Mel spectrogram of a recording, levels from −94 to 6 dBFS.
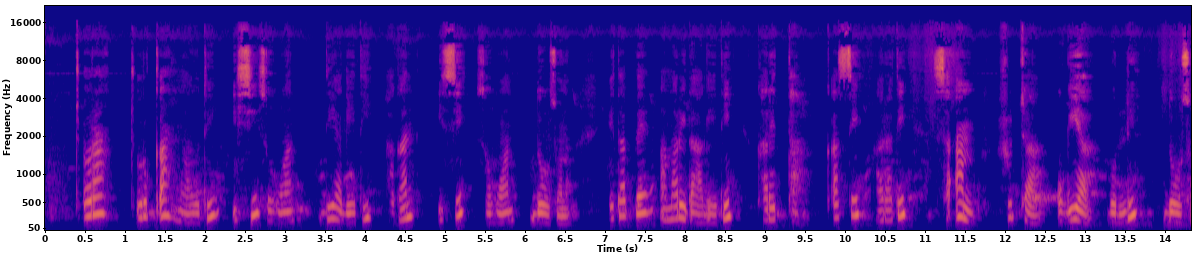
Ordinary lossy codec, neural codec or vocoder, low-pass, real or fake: MP3, 64 kbps; none; 19.8 kHz; real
